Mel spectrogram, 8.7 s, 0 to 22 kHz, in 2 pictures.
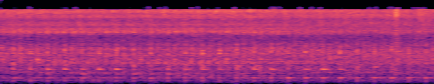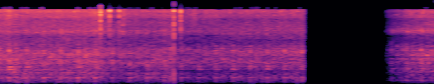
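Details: Massey Ferguson 2645 tractor, Perkins 6-cylinder diesel, owner claims rebuilt 100 hours ago: uneven idle chuffing around three pulses a second, one cylinder weaker; suspected poorly sealing exhaust valve, low compression, lack of power; little PCV blowby.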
